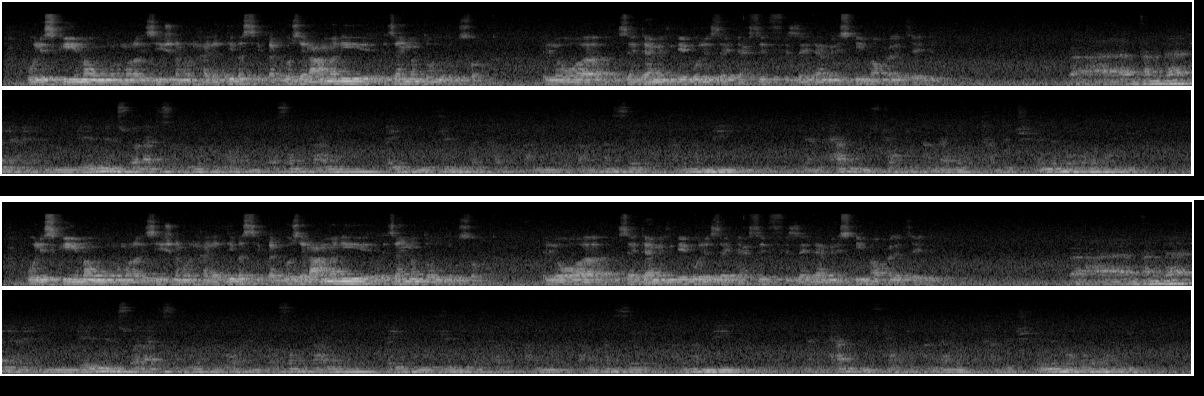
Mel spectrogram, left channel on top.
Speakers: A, in the centre; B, on the left.
A: والسكيما والنورماليزيشن والحاجات دي بس كالجزء العملي زي ما انت قلت بالظبط اللي هو ازاي تعمل تيبل ازاي تحذف ازاي تعمل سكيما وحاجات زي كده
B: ف- آه، فانا ده يعني جايبني لسؤال عايز اساله لك اللي هو انت اصلا بتتعلم اي تكنولوجيا جديده انت حابب تتعلمها بتتعلمها ازاي او بتتعلمها منين ويعني بتحدد انستراكتور كمان ولا بتحددش لان الموضوع ده مهم جدا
